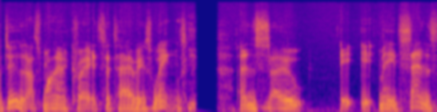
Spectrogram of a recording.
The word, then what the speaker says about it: Soteria's Wings: Yes, soteria'swings.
